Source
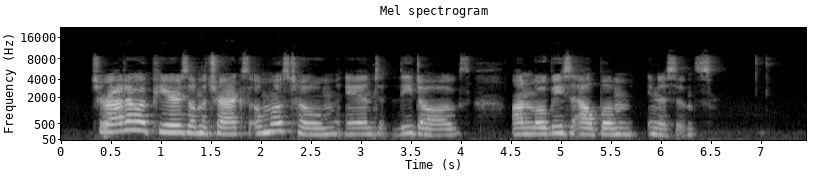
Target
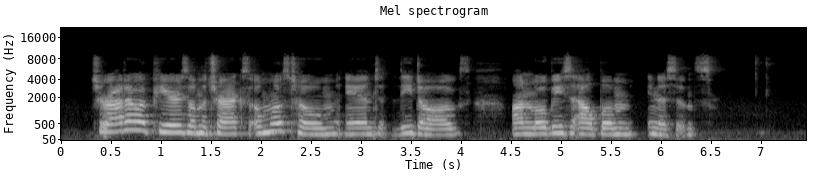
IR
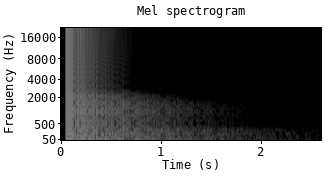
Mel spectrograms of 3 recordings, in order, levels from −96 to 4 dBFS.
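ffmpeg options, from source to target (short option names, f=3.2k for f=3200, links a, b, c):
-af "lowpass=f=1.7k:p=1,acompressor=threshold=-28dB:ratio=2,volume=3dB"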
